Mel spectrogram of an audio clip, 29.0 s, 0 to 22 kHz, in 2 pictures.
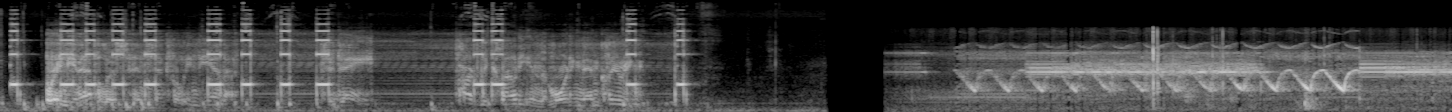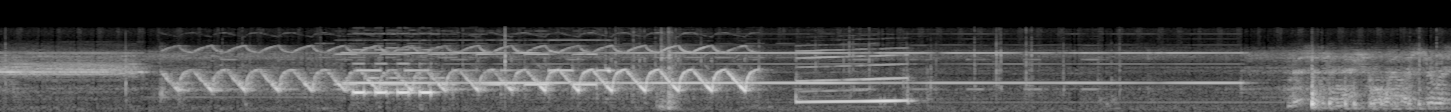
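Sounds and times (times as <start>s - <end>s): steady beeping tones: 0.0s - 3.6s, 4.6s - 5.3s, 6.1s - 7.0s
steady warning alarm tone: 0.0s - 7.0s, 9.5s - 27.6s
siren-like wails: 8.9s - 28.7s.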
